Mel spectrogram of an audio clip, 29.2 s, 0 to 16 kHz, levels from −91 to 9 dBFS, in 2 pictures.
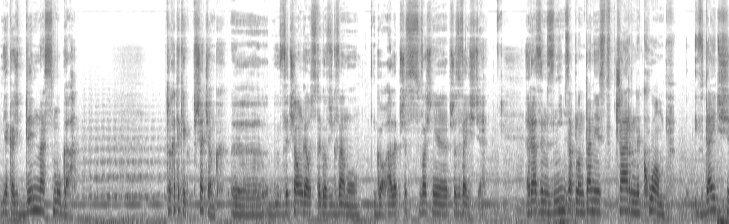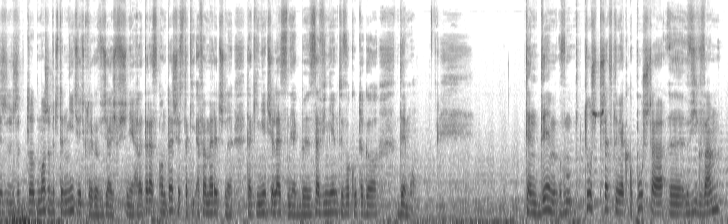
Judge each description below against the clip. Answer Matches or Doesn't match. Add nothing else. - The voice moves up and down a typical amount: Matches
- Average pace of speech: Matches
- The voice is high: Doesn't match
